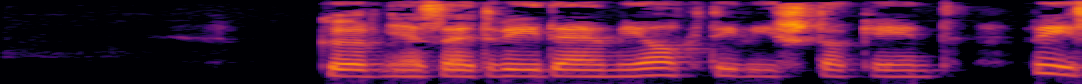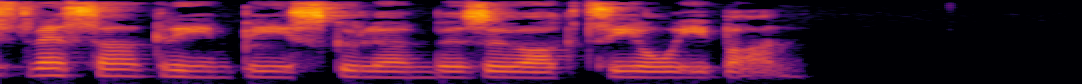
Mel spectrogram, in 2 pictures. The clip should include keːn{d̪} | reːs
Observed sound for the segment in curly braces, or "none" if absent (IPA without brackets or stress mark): t̪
